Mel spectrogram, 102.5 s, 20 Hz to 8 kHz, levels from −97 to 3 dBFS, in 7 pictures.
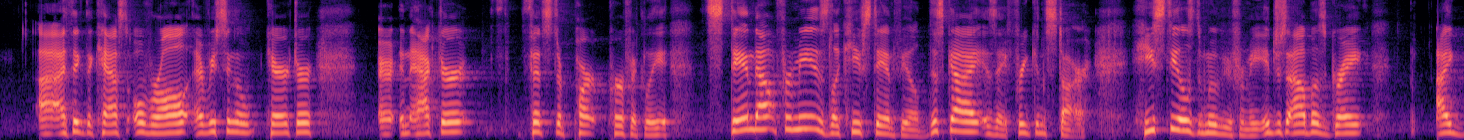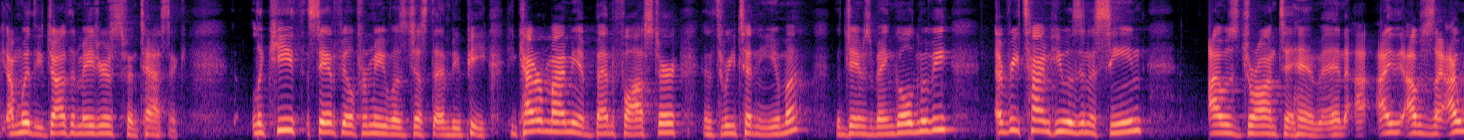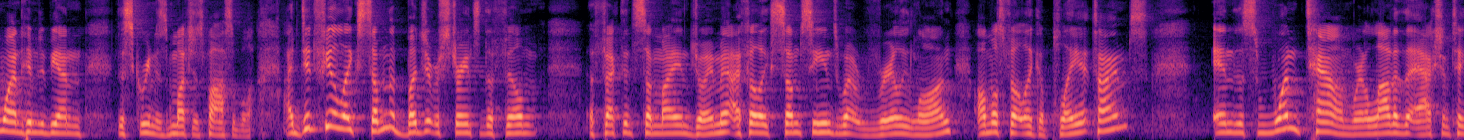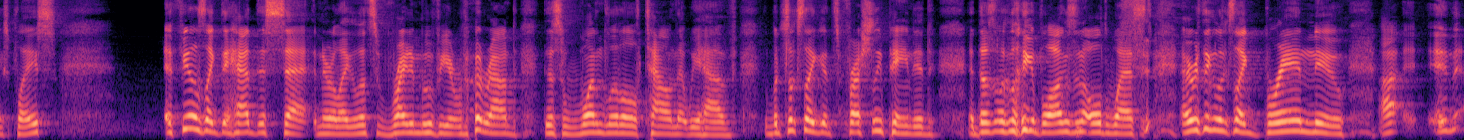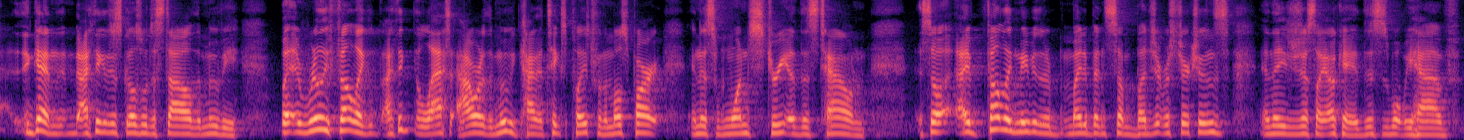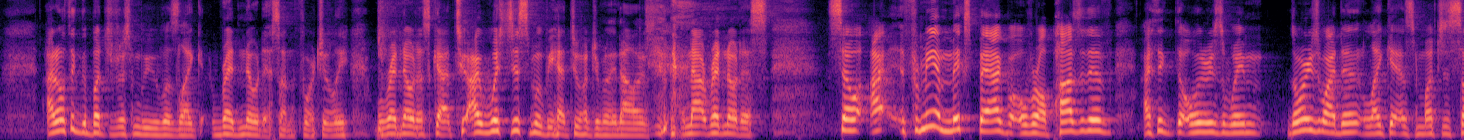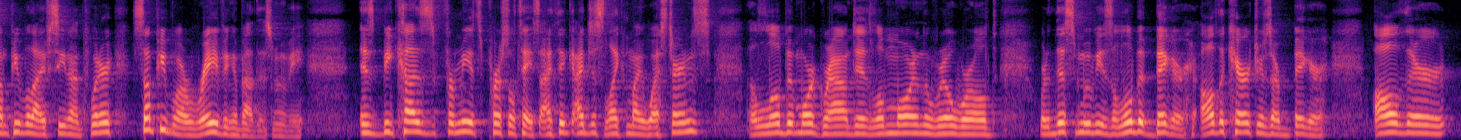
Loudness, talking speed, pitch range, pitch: -21 LUFS, 210 wpm, 160-200 Hz, 180 Hz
